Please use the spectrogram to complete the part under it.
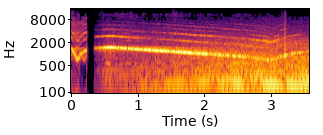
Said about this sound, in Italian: Mentre mi avvicinavo all'isolato di casa, però, iniziai a sentire numerose sirene, accompagnate dalle luci blu intermittenti di polizia e ambulanze.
